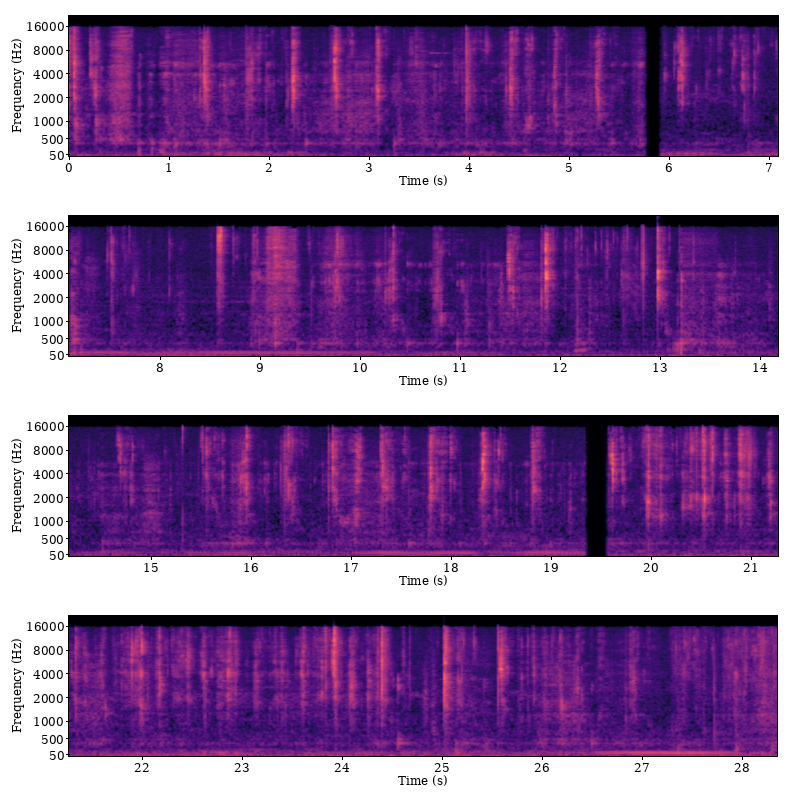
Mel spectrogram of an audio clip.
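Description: Close-miked chewing and biting of chicken curry and rice eaten by hand, with many wet mouth clicks and smacks as meat is pulled off a chicken drumstick. The sound drops out briefly twice.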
